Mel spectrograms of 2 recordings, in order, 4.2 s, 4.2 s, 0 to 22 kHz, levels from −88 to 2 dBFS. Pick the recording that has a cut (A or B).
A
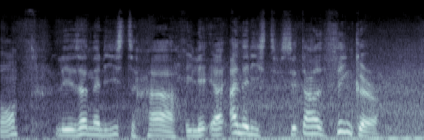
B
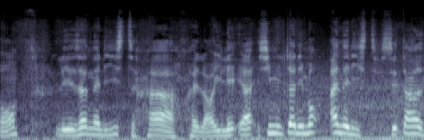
A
